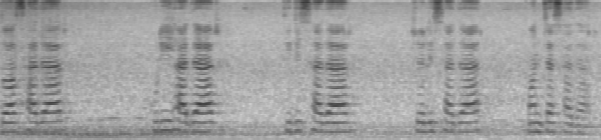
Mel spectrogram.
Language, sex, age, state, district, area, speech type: Bengali, female, 45-60, West Bengal, Paschim Medinipur, rural, spontaneous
